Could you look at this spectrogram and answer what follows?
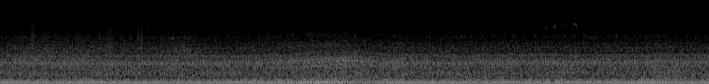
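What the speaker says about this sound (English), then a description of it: "I don't think our logging truck's going to have much trouble getting down here." A logging truck in Farming Simulator 22 drones along with a steady loud diesel engine rumble, joined by intermittent high beeping tones that come and go over the continuous engine noise.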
